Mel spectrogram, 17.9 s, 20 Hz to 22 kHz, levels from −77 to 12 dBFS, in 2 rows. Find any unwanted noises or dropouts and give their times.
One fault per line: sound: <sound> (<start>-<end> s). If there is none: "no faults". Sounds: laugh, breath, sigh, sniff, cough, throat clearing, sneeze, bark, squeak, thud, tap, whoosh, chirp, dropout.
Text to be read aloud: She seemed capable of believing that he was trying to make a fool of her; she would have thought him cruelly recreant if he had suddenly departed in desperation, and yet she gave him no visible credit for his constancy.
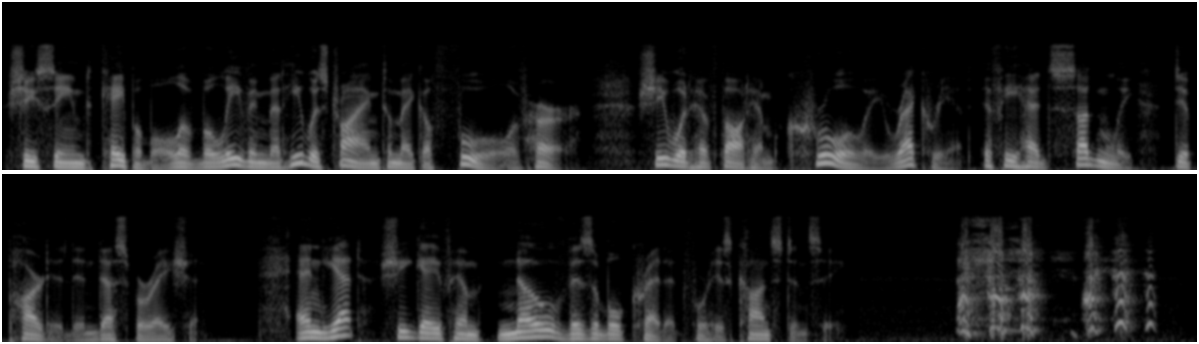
sound: laugh (16.1-17.7 s)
